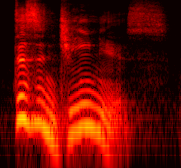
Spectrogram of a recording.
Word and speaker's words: disingenuous: This in, ó, strong syllable lá. Desengine, olha o G, som de J. Não é igual Djavan. J. Desengine, né? Genus. Disingenuous. Ok? Like capricious. Né? O som de us no final.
